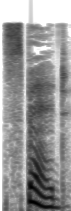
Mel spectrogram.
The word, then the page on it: speed: anglais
